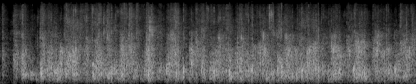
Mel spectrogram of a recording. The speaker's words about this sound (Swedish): Det blev en ganska klar seger till slut men vi har en värdig tredjeplats eh, eh, på tredje plats idag. Sund, klass 6. En applåd!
